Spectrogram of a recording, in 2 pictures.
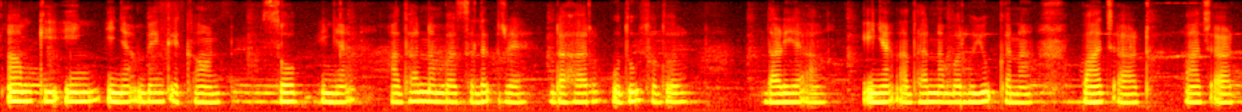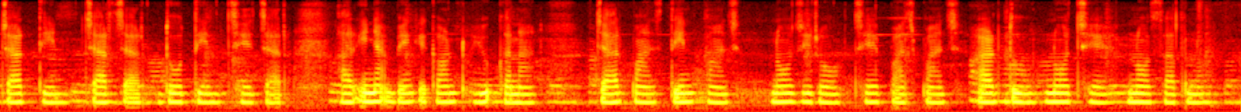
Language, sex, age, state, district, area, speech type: Santali, female, 18-30, Jharkhand, Bokaro, rural, read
